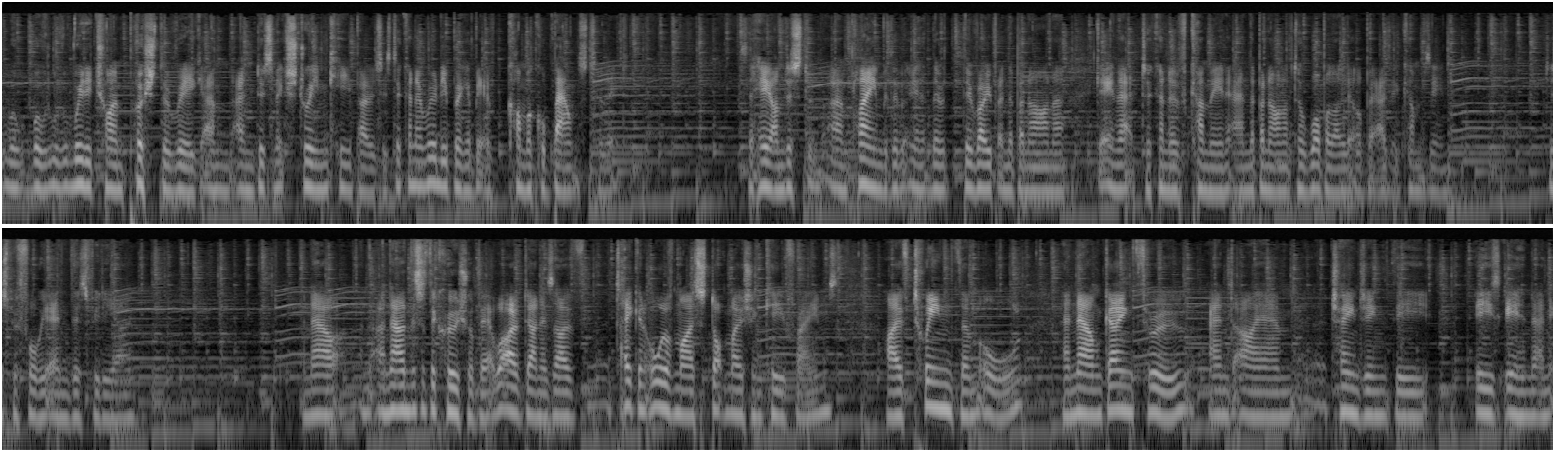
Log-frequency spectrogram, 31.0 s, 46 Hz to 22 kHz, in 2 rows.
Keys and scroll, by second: 9.7 super+s, 12.7-13.2 typing.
